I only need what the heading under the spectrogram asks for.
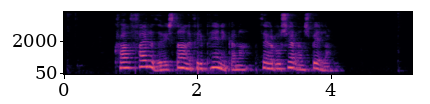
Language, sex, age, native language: Icelandic, female, 50-59, Icelandic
